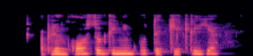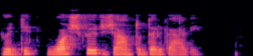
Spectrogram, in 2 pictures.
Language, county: Lithuanian, Klaipėda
